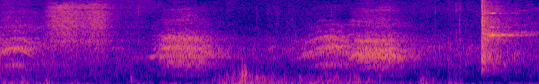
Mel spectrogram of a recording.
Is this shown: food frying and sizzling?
no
